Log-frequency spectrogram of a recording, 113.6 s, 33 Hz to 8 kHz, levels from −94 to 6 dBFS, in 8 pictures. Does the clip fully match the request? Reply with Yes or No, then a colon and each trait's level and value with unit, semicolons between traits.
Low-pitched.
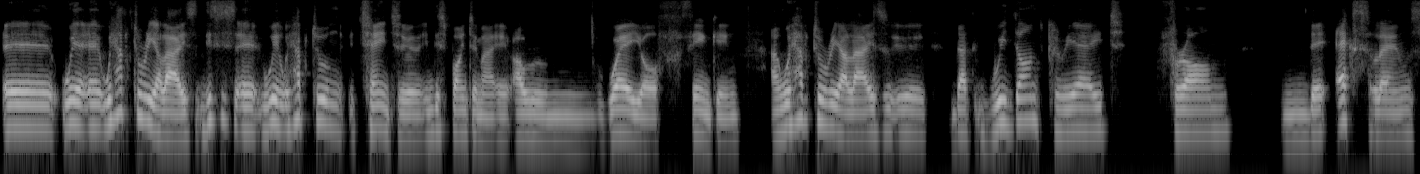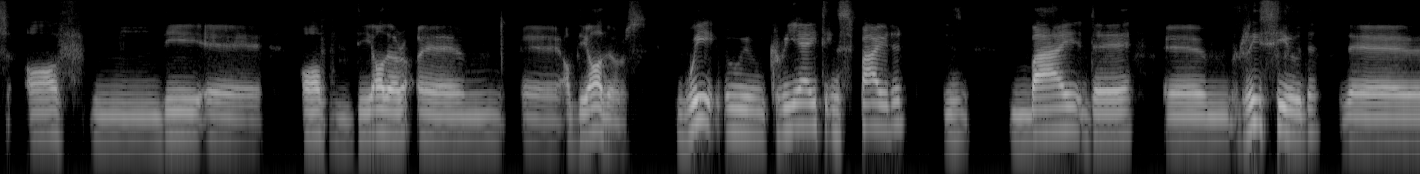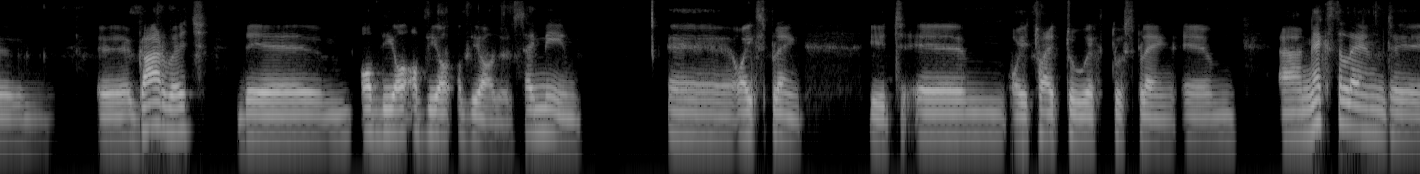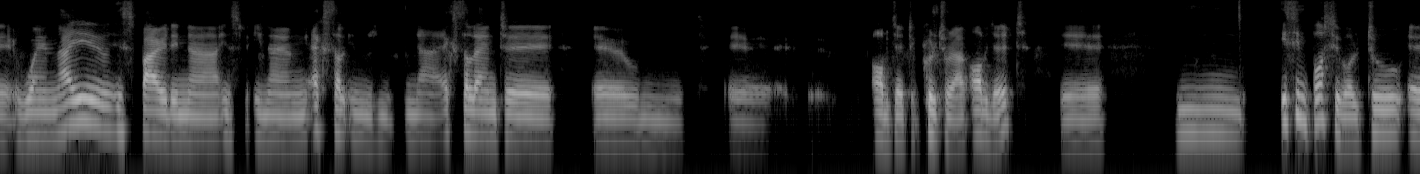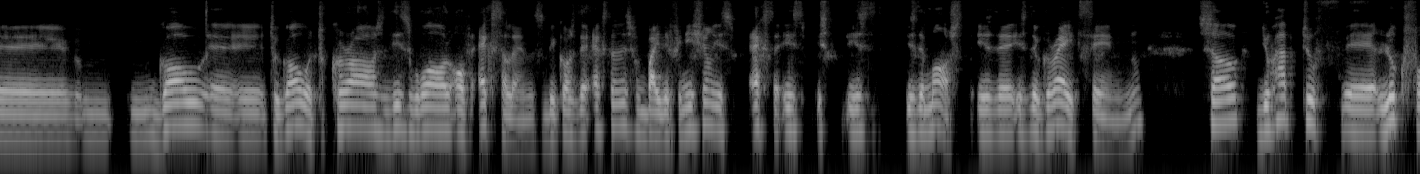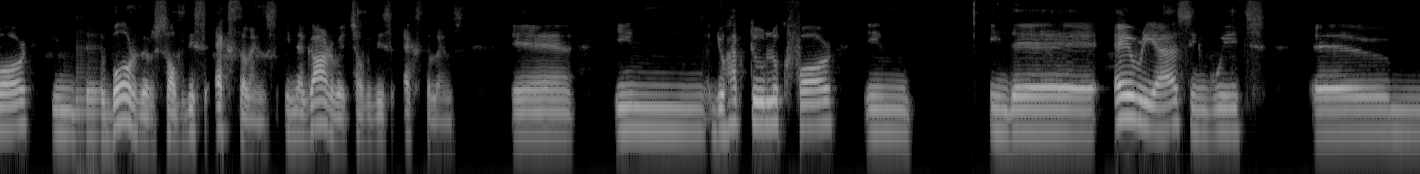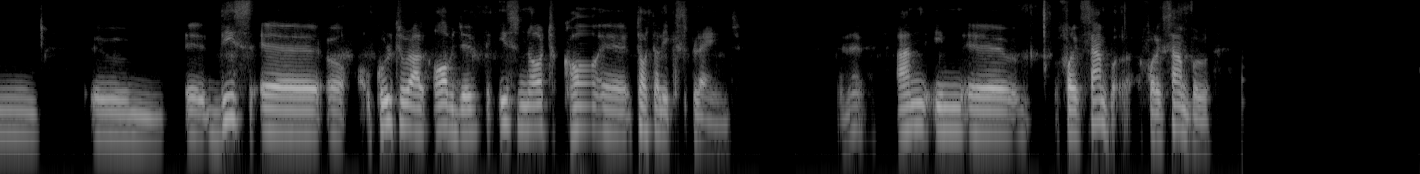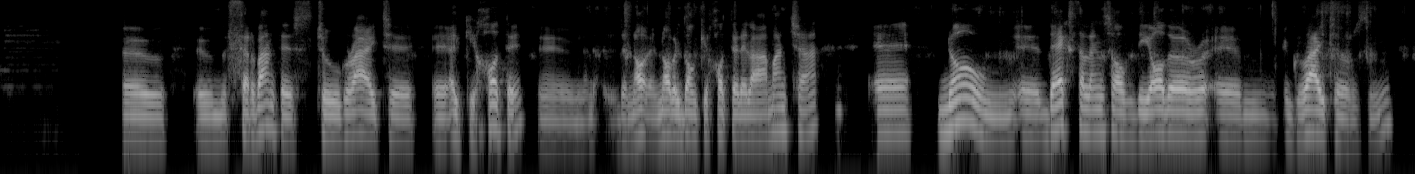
Yes: low, 120 Hz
